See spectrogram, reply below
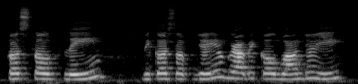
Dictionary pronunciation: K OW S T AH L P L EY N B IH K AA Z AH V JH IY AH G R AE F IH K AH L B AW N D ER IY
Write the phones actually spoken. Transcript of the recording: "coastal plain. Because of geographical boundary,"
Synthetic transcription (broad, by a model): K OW S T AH L F L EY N B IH K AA S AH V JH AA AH G R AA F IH K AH L B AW N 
